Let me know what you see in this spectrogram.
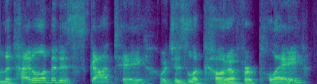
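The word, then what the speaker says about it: škáte: title of it is scotte which is Lakota for play it's spelled like skate but with the little Accent on the E so you kind of know how to pronounce it um it's a story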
